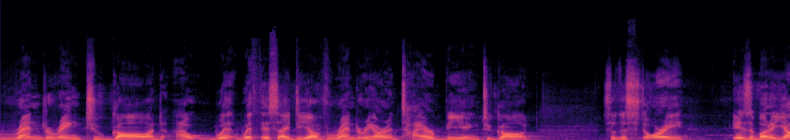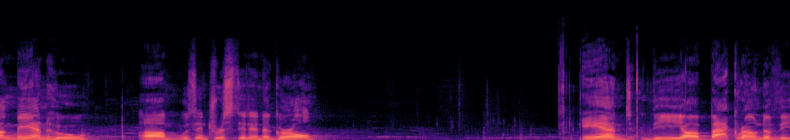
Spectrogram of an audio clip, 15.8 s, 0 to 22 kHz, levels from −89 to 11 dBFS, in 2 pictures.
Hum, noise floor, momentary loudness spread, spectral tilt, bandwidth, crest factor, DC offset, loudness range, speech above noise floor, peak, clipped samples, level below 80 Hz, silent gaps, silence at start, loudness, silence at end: none; -62 dBFS; 9 LU; -4.5 dB/octave; 14 kHz; 20 dB; under 0.1%; 5 LU; 40 dB; -4 dBFS; under 0.1%; -62 dBFS; none; 0 s; -22 LUFS; 0 s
